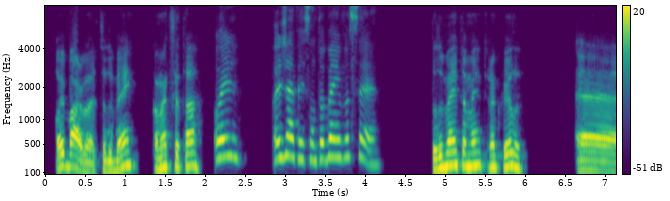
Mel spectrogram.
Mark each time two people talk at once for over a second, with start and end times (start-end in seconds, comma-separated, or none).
none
